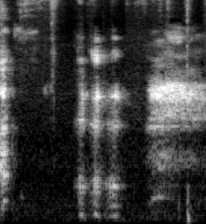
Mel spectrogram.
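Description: A woman's brief laugh, followed by a few short, quieter throaty vocal sounds.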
